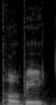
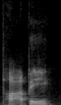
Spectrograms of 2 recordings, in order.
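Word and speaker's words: Popy: And by the way, I just learned that it's pronounced Popey. Somebody corrected me at the toy show. I said Poppy, and they were just like, "Oh, you're an idiot."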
